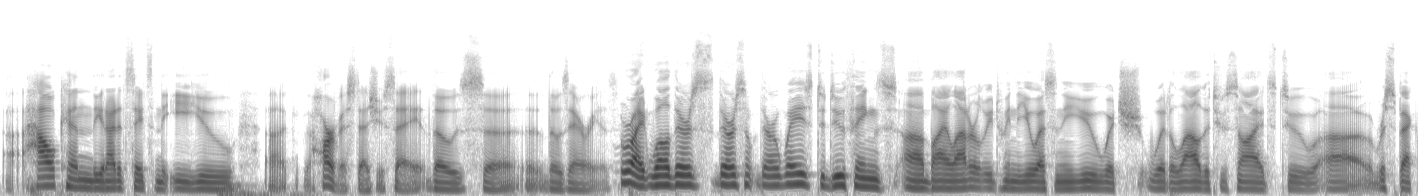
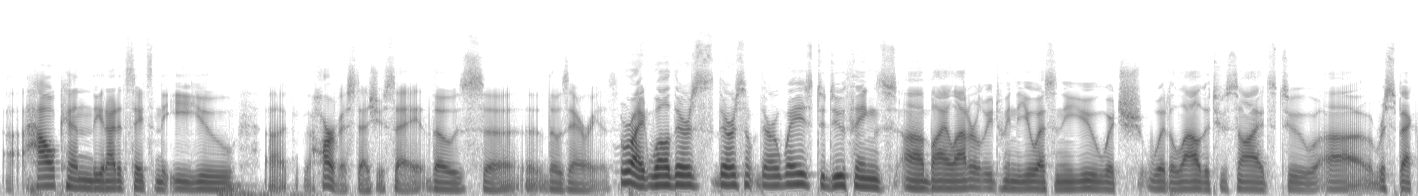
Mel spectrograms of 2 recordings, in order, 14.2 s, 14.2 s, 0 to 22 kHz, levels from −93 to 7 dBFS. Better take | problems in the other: neither | muffled; very; fading above 1.5 kHz; the same in both

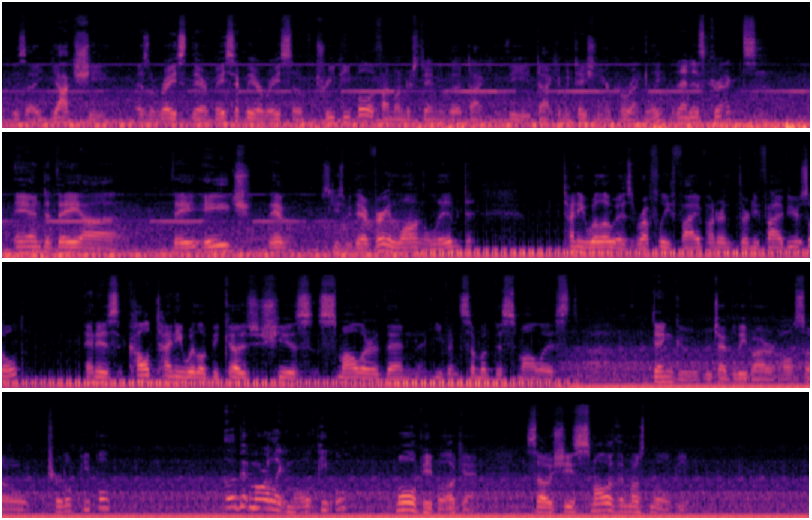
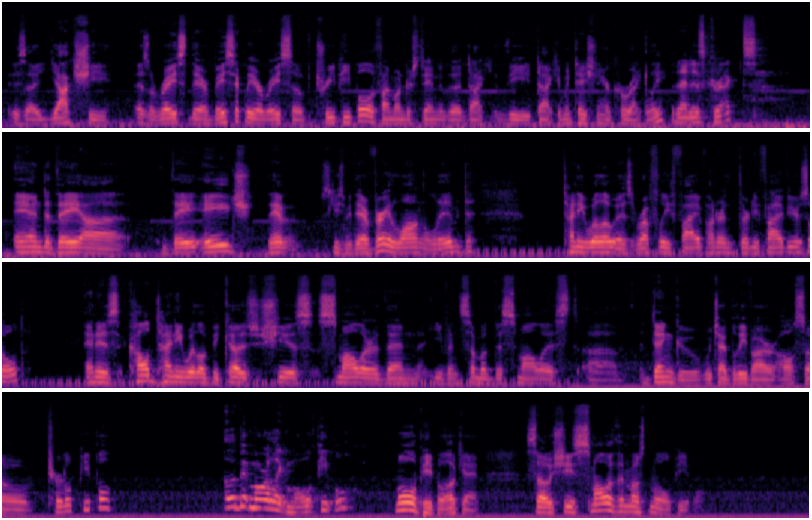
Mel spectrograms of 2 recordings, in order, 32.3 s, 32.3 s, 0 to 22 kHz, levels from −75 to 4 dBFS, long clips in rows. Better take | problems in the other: second | traffic noise; loud; throughout; 2 dB below the speech; faint in the second

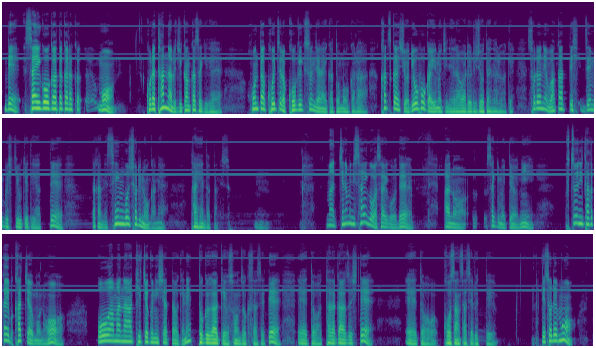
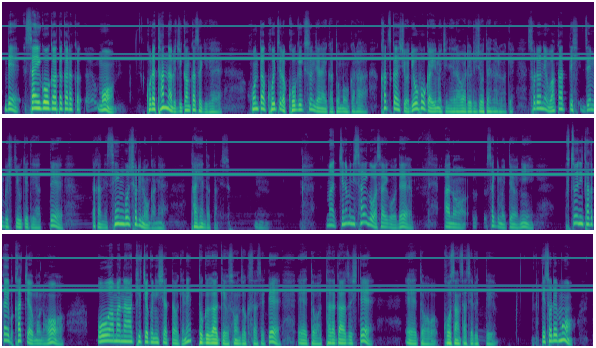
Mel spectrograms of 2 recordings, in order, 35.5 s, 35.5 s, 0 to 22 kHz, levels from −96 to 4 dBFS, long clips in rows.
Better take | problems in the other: first | high-pitched whine; loud; throughout; 3 kHz, 8 dB below the speech; faint in the first

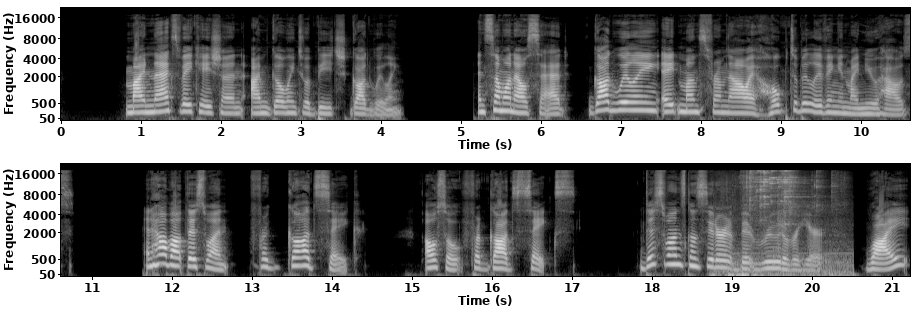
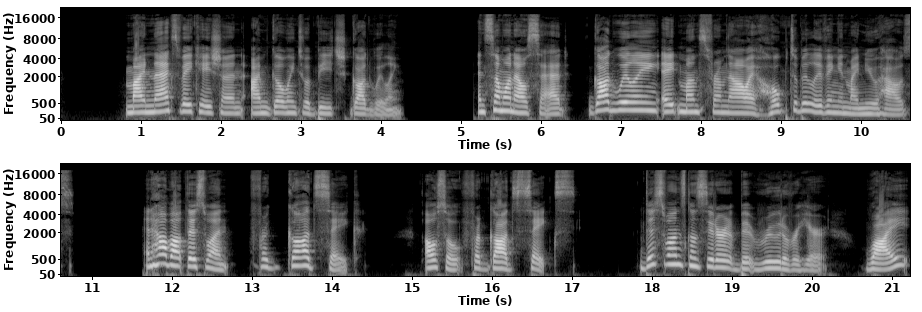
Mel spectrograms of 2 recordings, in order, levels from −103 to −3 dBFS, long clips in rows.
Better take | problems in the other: second | jangling keys; noticeable; from 19 to 21 s; peak 4 dB below the speech

